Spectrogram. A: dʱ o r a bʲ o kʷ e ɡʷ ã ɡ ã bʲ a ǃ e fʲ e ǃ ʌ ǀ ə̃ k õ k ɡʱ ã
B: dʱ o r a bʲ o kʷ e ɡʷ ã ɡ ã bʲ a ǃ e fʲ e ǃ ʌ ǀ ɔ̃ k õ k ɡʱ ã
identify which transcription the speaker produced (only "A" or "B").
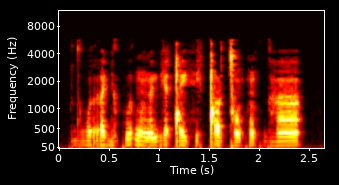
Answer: B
